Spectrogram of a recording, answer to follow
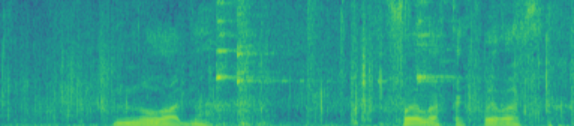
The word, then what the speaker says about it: Фелос: Когда P и H - это читается как F. Ну ладно. Фелос.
